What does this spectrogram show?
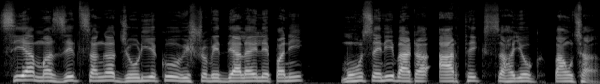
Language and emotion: Nepali, neutral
